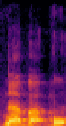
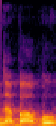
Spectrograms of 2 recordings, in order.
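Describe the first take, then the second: First: The middle consonant is a glottal stop. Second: The middle consonant is a w sound. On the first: The speaker calls it right. "അത് ഹംസയാണ്" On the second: The speaker calls it wrong. "നബവു വാവല്ലത്"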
